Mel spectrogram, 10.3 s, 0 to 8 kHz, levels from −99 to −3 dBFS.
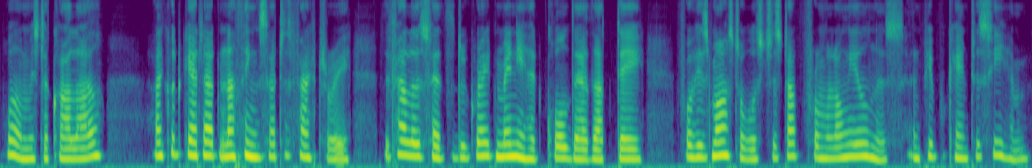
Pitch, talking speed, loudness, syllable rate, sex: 210 Hz, 215 wpm, -18 LUFS, 5.7 syllables/s, female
